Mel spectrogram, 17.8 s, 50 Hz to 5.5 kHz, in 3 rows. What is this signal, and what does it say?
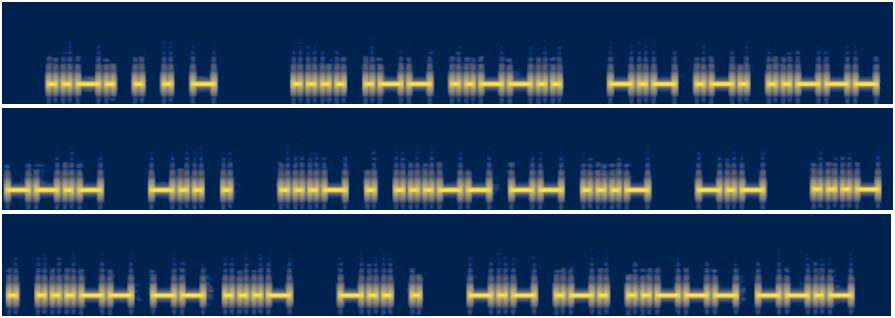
Morse code, heard as a keyed tone, about 25 wpm, 570 Hz. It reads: FEET HW? KR2Q DE VE3MV K VE3MV DE KR2Q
